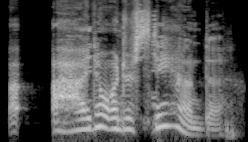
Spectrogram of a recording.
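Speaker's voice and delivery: high, loud, faltering protest; crying out. Acted. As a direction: stumble over it in distress. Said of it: "I cried".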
